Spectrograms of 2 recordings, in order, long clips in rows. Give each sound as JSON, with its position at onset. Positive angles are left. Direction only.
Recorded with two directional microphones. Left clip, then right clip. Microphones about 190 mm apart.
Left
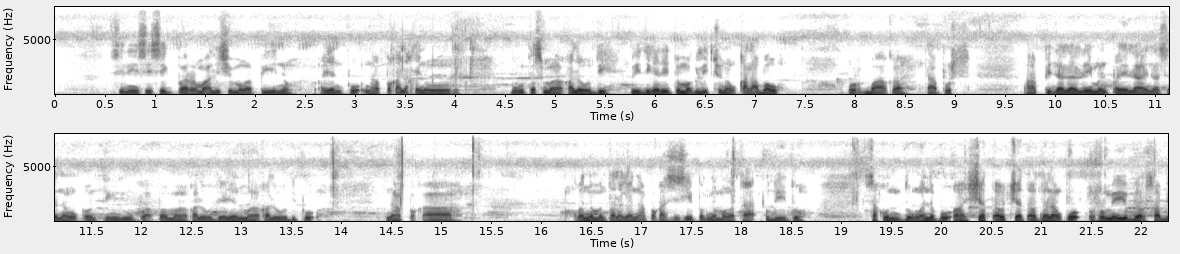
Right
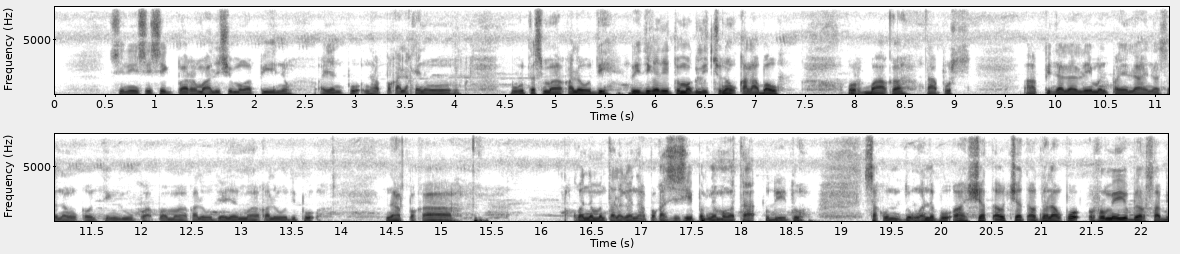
{"t": 0.6, "sound": "speech", "side_deg": -55}
{"t": 2.6, "sound": "speech", "side_deg": -30}
{"t": 7.6, "sound": "speech", "side_deg": -50}
{"t": 8.8, "sound": "a man's voice", "side_deg": -30}
{"t": 16.2, "sound": "a man's voice", "side_deg": -60}
{"t": 18.3, "sound": "speech", "side_deg": -30}
{"t": 18.6, "sound": "speech", "side_deg": -50}
{"t": 19.4, "sound": "speech", "side_deg": -30}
